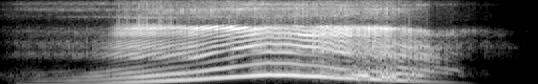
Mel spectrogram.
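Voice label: Vox Casting, Korean; KaselB; kingsraid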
